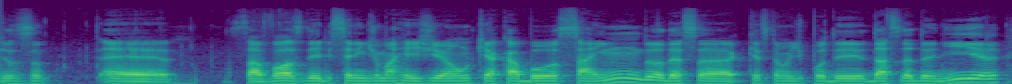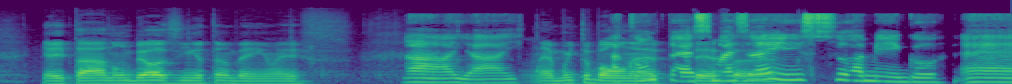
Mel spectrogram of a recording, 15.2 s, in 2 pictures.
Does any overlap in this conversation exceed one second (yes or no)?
yes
